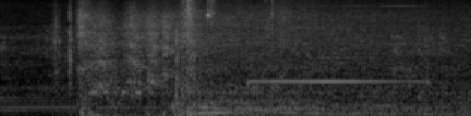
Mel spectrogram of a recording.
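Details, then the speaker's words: Car started after installing a Jet Power Control Module performance chip and reconnecting the battery: short crank, catches cleanly, smooth steady idle with no misses and no check engine light; normal start and idle. "And it looks good, guys. Sounds good, running good. No check engine lights."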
